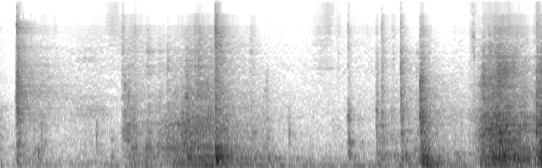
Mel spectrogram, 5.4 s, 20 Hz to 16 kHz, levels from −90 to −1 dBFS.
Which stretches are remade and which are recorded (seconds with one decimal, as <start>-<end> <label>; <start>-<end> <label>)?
0.0-4.7 recorded; 4.7-5.4 remade

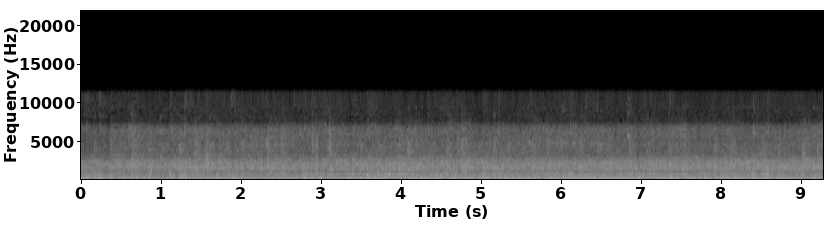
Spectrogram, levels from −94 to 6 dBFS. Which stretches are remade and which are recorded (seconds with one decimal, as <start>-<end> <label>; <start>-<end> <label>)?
0.0-6.4 remade; 6.4-7.4 recorded; 7.4-9.3 remade

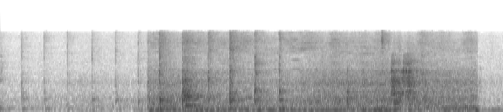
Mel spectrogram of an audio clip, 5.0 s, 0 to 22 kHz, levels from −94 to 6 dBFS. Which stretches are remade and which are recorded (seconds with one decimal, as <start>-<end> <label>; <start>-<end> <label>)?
0.0-2.5 remade; 2.5-3.9 recorded; 3.9-5.0 remade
